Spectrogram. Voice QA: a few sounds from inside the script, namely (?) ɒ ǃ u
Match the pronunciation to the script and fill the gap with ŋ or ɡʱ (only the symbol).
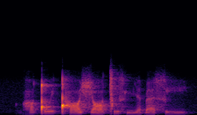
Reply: ɡʱ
